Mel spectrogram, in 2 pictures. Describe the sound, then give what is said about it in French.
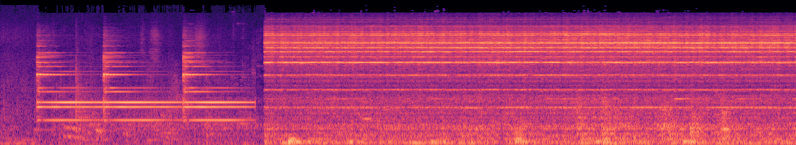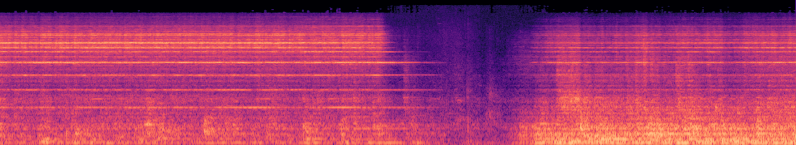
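A few quick bell rings, the call signal for the winding-engine operator, open; then a loud, sustained metallic screech and rumble of a miners' cage descending a mine shaft, with shrill high tones grinding on as the cage passes each gallery level, briefly dropping away near the end before resuming. “je vais vous passer une petite bande-son pour que vous imaginiez ce qu'entendaient eux, les mineurs, quand ils prenaient leur cage”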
